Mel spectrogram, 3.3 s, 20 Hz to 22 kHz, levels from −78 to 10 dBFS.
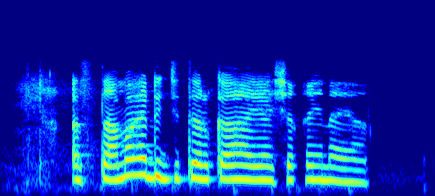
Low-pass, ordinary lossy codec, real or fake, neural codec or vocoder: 7.2 kHz; none; real; none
